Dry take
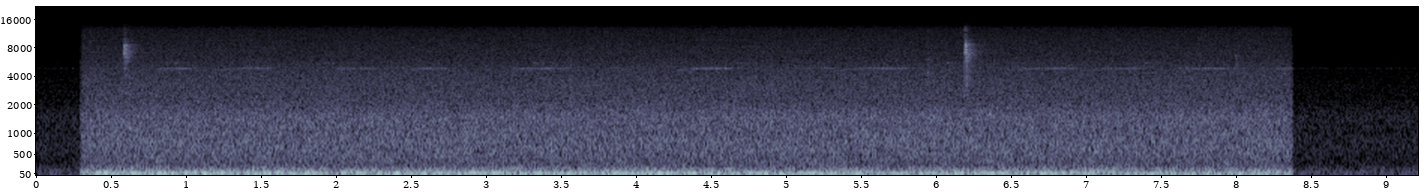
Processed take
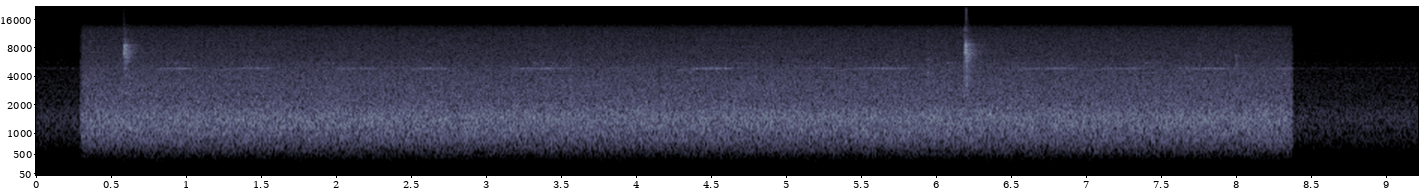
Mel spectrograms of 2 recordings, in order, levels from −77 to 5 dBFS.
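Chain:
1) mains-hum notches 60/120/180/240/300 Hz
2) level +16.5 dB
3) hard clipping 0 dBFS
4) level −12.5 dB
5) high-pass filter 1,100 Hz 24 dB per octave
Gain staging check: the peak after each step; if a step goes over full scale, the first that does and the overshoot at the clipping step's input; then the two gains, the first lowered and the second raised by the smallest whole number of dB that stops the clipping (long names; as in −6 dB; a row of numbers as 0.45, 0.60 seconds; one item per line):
−11.0, +5.5, 0.0, −12.5, −10.5 dBFS
step 2, 5.5 dB
step 2 +10.5 dB, step 4 −6.5 dB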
